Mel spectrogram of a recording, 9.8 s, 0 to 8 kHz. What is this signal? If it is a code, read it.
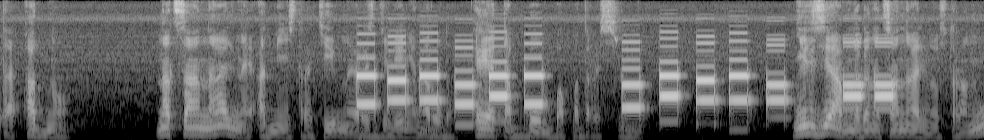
DTMF, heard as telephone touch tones, dialled by hand, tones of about 180 ms, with speech in Russian. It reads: 6894#6 1#897 **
